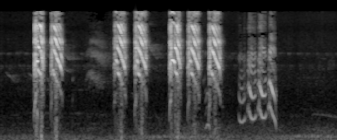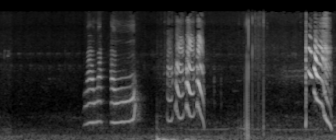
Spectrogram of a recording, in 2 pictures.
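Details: Indian ringneck parakeet talking: several pairs of harsh, clipped high squawks, then rippling, speech-like syllables with curving pitch, more squawks and a bend-down note at the close; soft low rumble in places.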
